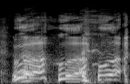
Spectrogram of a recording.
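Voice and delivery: high-pitched mock laugh, loud; imitated high laugh. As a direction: copy a squeaky laugh from the back. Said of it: "Jetzt habe ich einen hohen Lacher gehört hinten".

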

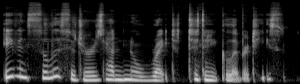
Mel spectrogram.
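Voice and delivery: ordinary delivery, nothing marked

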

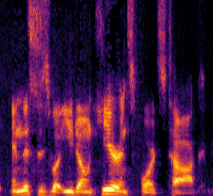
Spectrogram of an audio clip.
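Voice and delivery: normal talking voice

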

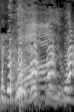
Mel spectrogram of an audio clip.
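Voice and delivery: high laugh. Real, not acted. Friend says drink makes him dumb.

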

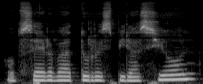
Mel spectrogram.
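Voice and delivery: normal talking voice

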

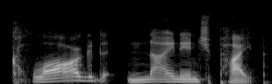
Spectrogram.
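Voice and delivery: very slow, drawn-out title; dramatic reading. Real, not acted. Comic rereading the ad title, very slow. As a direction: savor the title slowly. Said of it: "reading title dramatically".

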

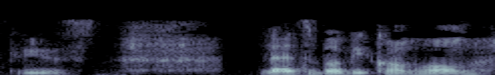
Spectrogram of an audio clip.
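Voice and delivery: ordinary delivery

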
